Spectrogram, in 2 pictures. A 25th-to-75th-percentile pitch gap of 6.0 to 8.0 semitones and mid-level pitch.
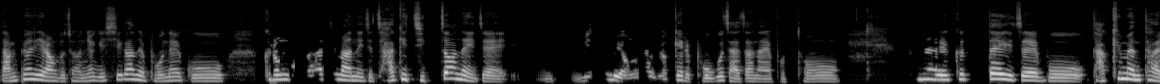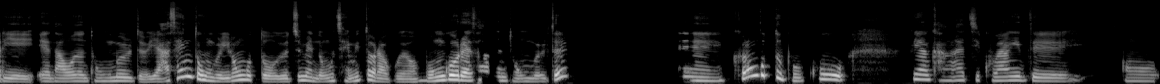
Yes: wide, 6.3 semitones; medium, 175 Hz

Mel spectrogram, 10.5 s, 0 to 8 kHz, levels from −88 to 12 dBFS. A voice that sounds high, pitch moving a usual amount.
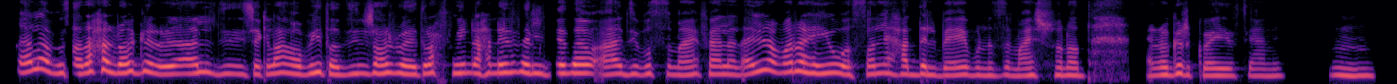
Yes: very high, 255 Hz; average, 3.6 semitones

